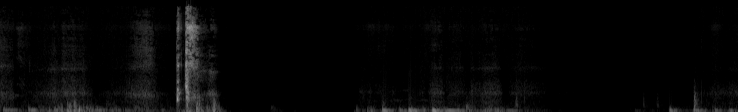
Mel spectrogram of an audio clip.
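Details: Woman with a bad, stuffy cold: stuffy, breathy inhalations building to one sharp explosive sneeze, followed by sniffly breathing.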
